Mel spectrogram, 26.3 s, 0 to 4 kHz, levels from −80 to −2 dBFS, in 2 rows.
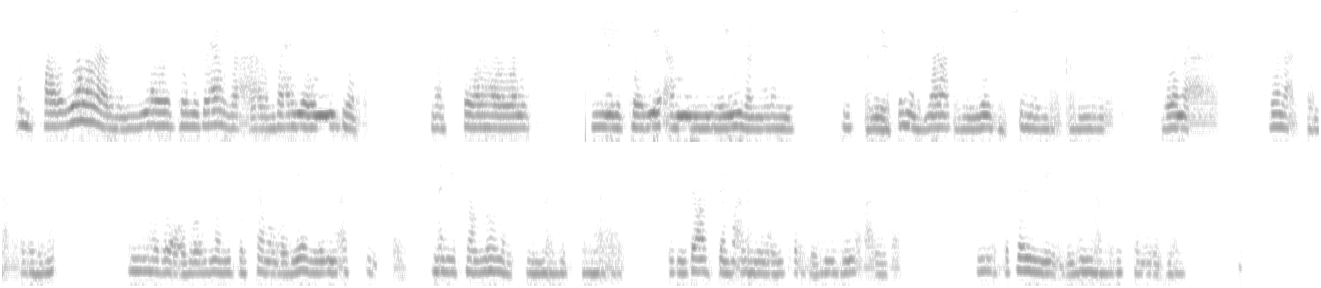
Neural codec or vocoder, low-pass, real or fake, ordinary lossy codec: codec, 16 kHz, 0.5 kbps, FreqCodec, smaller model; 3.6 kHz; fake; Opus, 16 kbps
